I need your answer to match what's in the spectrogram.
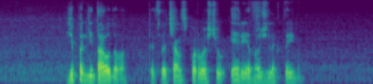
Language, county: Lithuanian, Šiauliai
